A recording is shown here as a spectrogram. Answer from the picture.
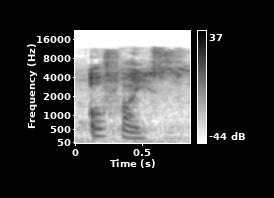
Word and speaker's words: office: And the first syllable on the word office. So, office.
